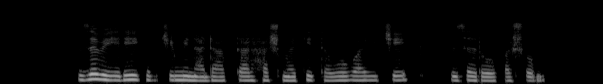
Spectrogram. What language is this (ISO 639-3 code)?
pus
